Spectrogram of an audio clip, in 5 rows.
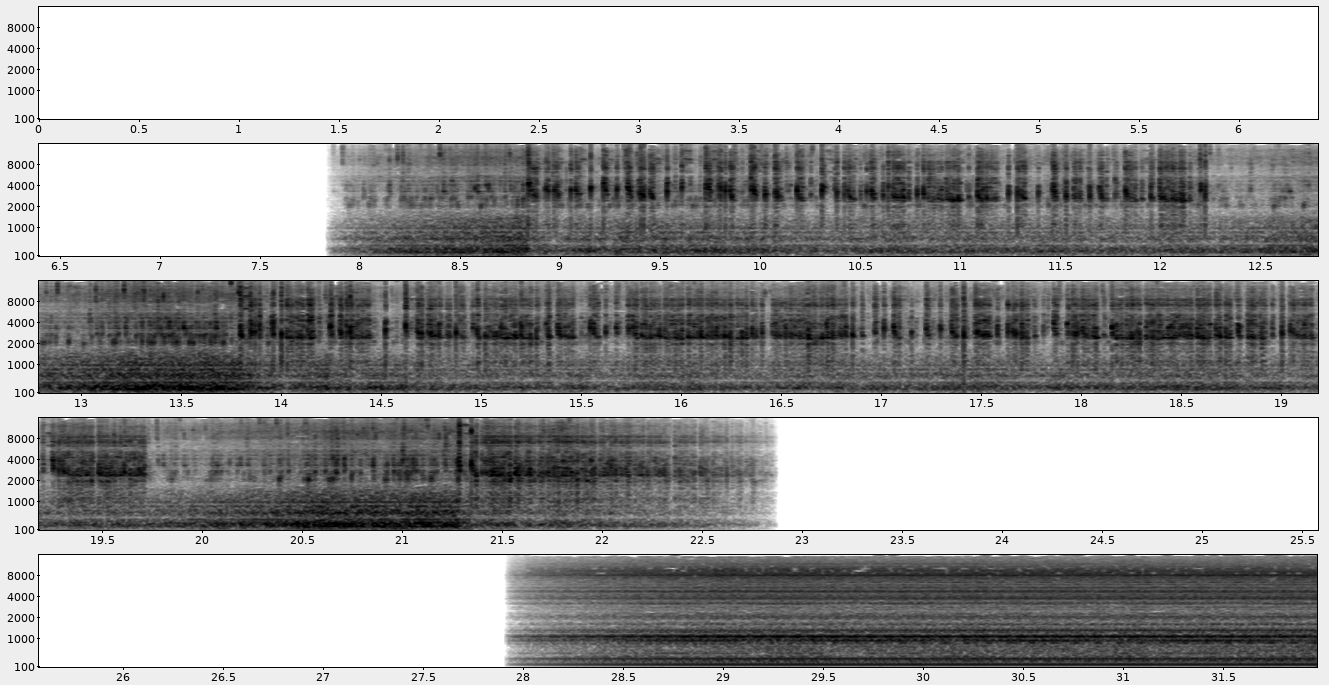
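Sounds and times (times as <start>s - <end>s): bubbling flushing liquid: 7.9s - 22.9s.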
